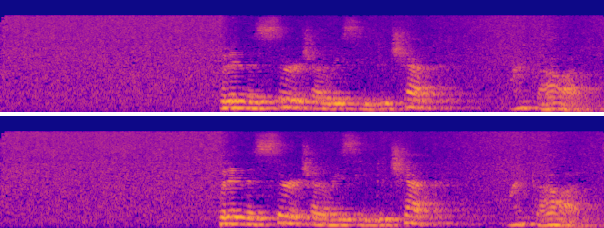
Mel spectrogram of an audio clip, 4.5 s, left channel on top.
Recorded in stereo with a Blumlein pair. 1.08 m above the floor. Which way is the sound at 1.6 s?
60° right.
